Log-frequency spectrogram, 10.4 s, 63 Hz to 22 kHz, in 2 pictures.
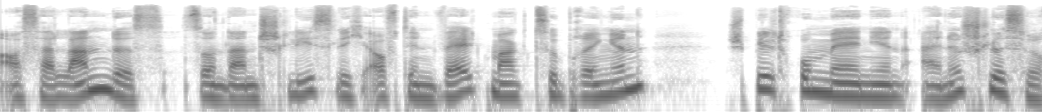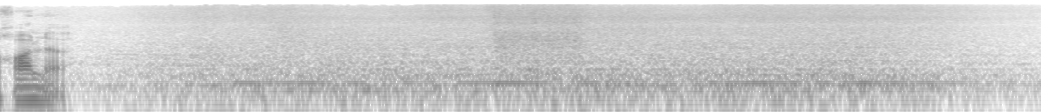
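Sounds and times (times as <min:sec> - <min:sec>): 
speech: 0:00.0 - 0:05.7
low truck engine drone: 0:05.6 - 0:10.3
grain pouring out of a truck at a port terminal: 0:05.8 - 0:09.6.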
